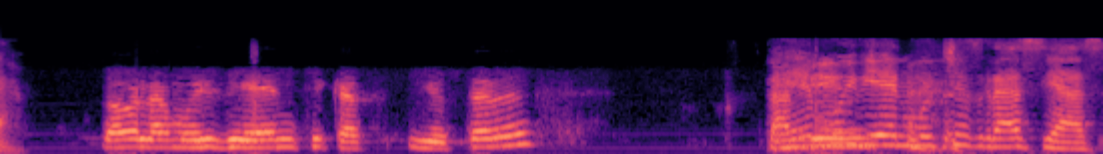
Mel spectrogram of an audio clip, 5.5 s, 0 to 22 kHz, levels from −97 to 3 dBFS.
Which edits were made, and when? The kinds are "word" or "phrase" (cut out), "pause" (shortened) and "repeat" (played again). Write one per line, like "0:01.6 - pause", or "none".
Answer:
none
